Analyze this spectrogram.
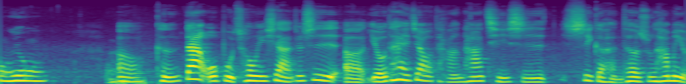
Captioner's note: Mandarin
